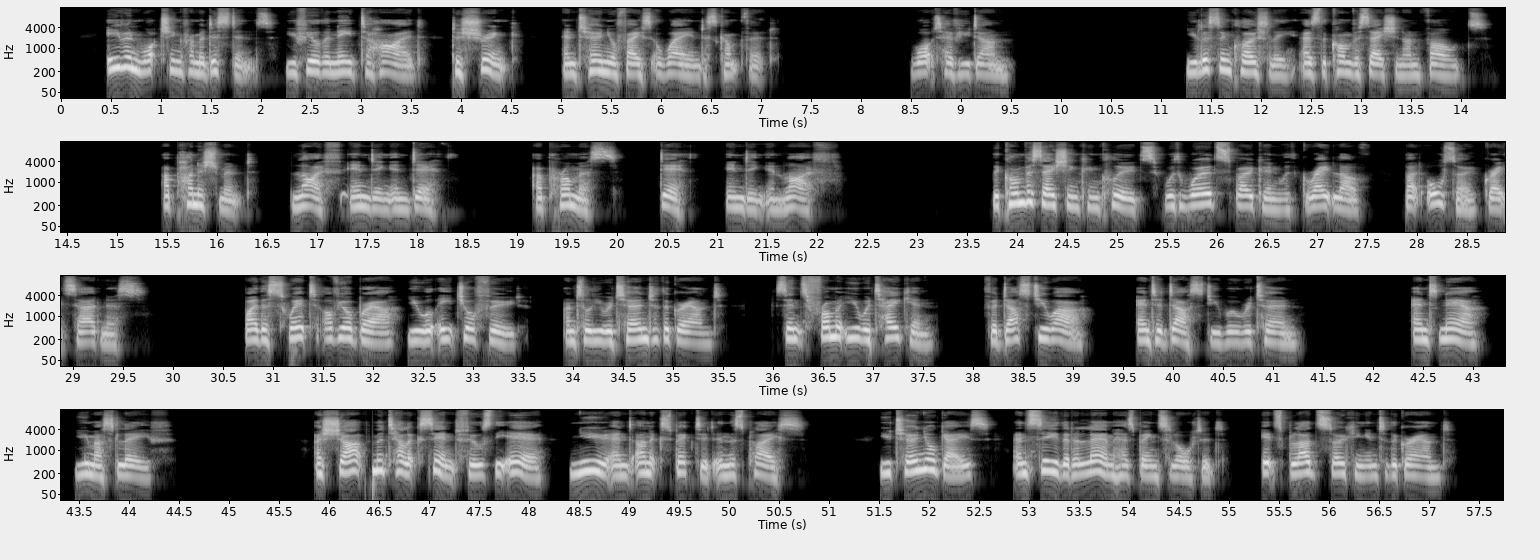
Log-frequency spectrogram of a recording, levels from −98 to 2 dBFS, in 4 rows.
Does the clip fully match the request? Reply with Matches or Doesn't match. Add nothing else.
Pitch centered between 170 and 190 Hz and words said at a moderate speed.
Doesn't match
